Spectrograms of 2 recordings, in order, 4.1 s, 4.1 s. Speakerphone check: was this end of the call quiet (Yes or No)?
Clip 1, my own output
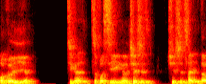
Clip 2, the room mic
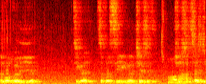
No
